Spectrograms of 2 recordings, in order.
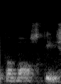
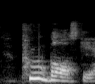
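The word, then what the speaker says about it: Przybylski: Now I'm just going to show you Pobolsky's star. Pronounced Prubolsky, actually Prubolsky is this fellow's name.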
